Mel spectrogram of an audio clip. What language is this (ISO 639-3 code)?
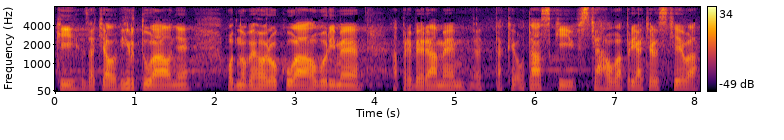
slk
